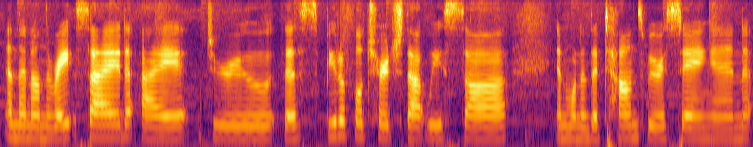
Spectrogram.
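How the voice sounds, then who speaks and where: A woman's voice: medium pitch, fairly bright tone. A young woman who sounds nasal as she gets over a cold, chatting casually with many ums and likes as she narrates her journal spread. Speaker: bullet journal vlogger.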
